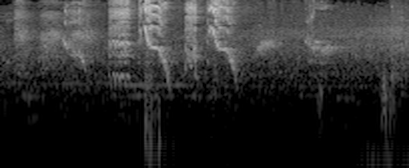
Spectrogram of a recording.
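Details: Common myna (Acridotheres tristis) making a few harsh, downward-slurred squawks in quick succession, followed by softer scattered notes and quiet gaps.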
